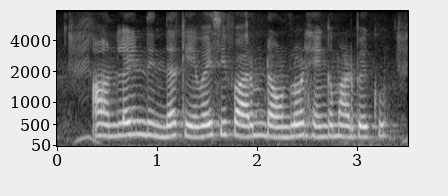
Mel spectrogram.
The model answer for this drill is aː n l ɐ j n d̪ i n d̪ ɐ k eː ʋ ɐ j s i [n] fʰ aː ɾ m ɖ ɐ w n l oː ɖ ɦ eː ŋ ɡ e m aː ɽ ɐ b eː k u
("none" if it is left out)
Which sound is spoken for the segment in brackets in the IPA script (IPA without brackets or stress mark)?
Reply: none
